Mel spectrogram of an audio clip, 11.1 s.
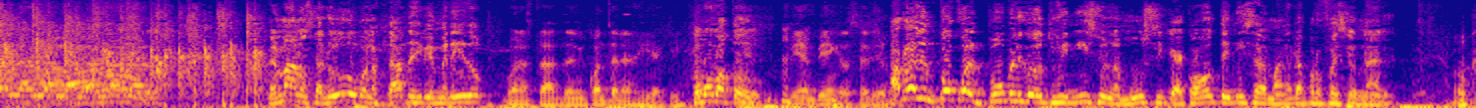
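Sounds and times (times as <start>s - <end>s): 
group applauding a guest: 0.0s - 2.6s
speech: 2.0s - 11.0s.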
